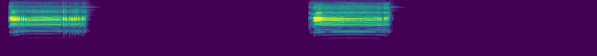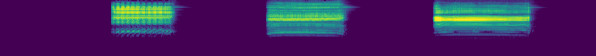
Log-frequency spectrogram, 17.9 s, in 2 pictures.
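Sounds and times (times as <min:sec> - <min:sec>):
sheep giving wavering bleats: 0:00.1 - 0:01.4, 0:04.6 - 0:05.9, 0:10.6 - 0:11.6, 0:13.0 - 0:14.2, 0:15.5 - 0:17.0.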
